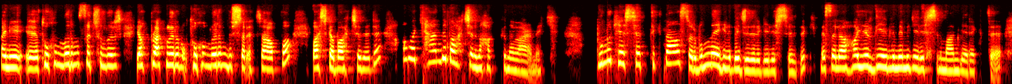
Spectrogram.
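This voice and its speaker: High-pitched female voice, dark and mellow in tone. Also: moderate pace. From Turkey (Ankara), partly Taiwan. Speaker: visual artist. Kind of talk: interview. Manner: hesitant, many filler sounds.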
